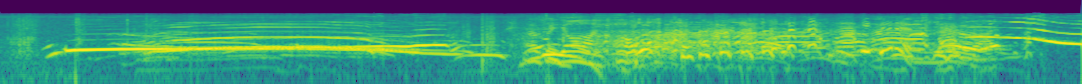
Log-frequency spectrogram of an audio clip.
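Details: Wolves howling at the Colorado Wolf and Wildlife Center in the middle of the day: a long steady howl, then several animals join in a dense chorus of overlapping wavering, yipping howls that rises and falls.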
